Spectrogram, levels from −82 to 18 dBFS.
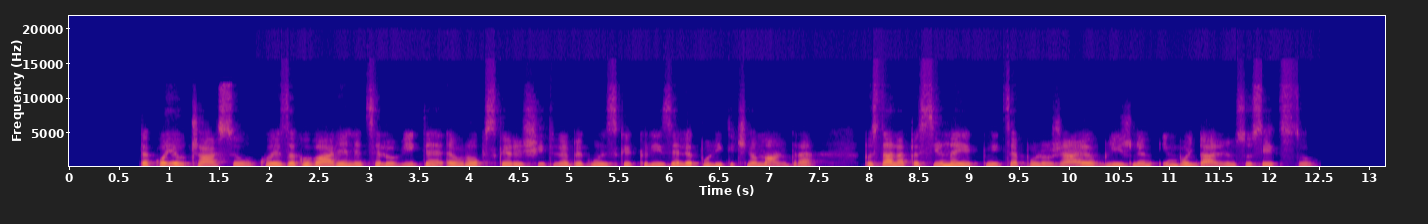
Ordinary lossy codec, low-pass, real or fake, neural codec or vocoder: Opus, 32 kbps; 19.8 kHz; fake; codec, 44.1 kHz, 2.6 kbps, DAC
